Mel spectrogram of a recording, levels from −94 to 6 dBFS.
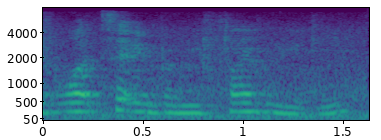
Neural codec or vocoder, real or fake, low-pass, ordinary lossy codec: none; real; 7.2 kHz; AAC, 32 kbps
